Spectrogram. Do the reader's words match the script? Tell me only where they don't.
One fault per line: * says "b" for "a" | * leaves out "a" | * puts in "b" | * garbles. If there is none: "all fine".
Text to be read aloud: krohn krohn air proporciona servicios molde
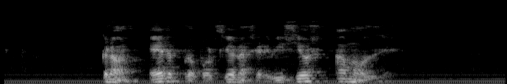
* leaves out "krohn"
* puts in "a"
